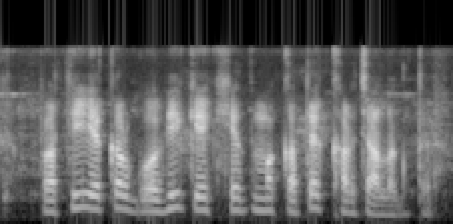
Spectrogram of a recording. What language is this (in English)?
Maithili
